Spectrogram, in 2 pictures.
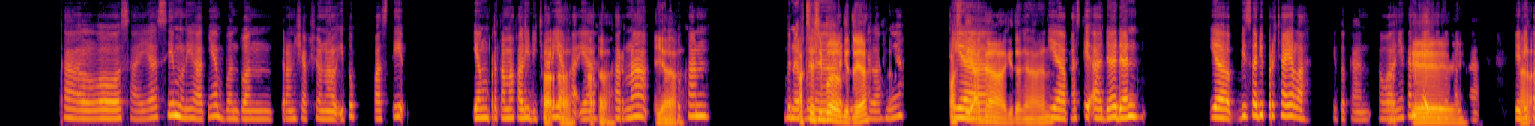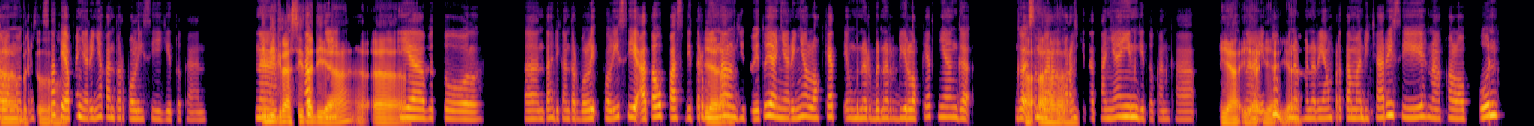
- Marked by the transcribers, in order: other background noise
- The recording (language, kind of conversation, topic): Indonesian, podcast, Pernahkah kamu bertemu orang asing yang membantumu saat sedang kesulitan, dan bagaimana ceritanya?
